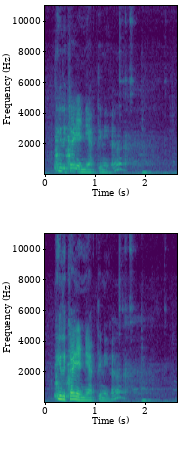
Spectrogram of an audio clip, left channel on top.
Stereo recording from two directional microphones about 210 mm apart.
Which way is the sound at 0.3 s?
55° right (ahead or behind).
